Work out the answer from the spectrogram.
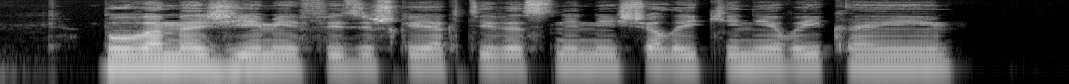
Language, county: Lithuanian, Vilnius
